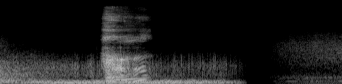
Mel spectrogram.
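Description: A man shouts in anger.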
